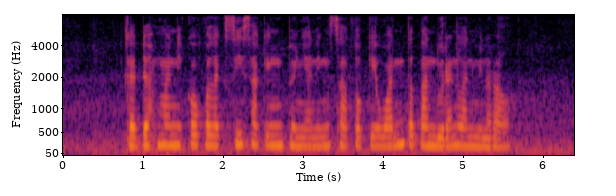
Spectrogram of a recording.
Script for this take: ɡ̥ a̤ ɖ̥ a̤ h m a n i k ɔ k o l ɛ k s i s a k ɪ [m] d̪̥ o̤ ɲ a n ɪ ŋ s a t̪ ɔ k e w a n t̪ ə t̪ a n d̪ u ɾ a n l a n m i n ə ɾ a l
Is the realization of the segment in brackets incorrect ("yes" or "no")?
yes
